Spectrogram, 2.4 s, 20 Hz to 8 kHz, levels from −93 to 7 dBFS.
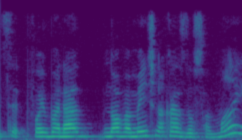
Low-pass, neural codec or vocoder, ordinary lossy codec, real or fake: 7.2 kHz; none; none; real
